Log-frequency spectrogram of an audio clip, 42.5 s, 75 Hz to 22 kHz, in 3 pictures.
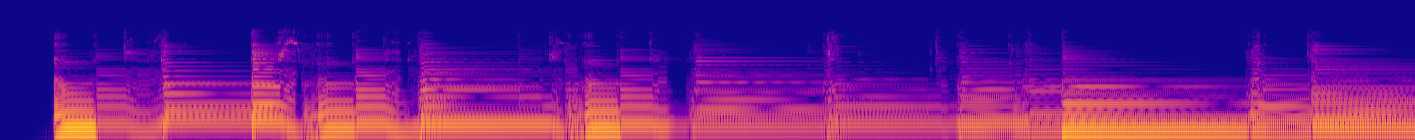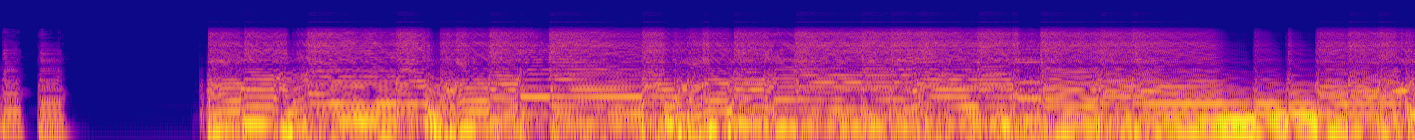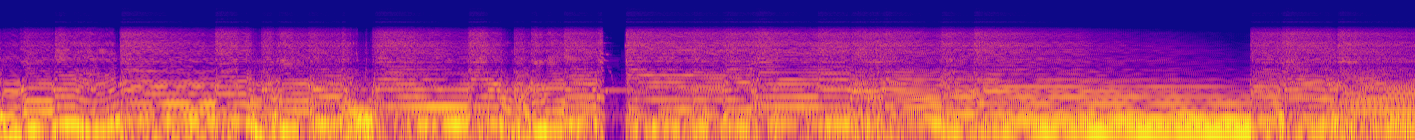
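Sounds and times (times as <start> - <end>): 
electric guitar on bridge pickup through Marshall ShredMaster distortion: 0.4 - 42.4.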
